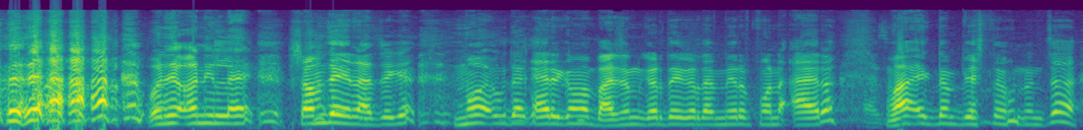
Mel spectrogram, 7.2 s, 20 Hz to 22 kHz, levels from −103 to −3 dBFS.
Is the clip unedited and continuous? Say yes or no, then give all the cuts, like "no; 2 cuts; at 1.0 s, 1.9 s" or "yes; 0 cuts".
yes; 0 cuts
